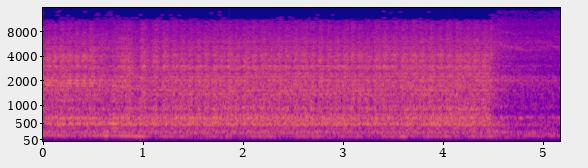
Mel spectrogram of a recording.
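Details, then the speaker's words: KitchenAid K5-A stand mixer being tested before restoration, with no real speed control, only second to high speed. It gives a loud buzzing whir with a coarse, uneven rattle before winding down. It sounds rough, cause unknown, and it needs parts. "you know and then it sounds rough as well so yeah I have no doubt this he's gonna need some parts"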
